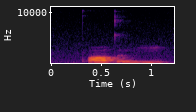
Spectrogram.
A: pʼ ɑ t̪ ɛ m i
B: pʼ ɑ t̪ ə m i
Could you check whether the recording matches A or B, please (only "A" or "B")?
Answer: B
